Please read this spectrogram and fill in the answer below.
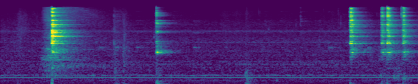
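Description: Tableware clinking at a meal table: a few sharp, ringing clinks of cutlery, plates or glasses. The loudest comes about a second in, another follows a little later, and two more come close together near the end.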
